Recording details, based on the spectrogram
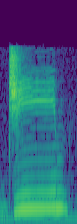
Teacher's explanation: la lettre jim sort du milieu de la langue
